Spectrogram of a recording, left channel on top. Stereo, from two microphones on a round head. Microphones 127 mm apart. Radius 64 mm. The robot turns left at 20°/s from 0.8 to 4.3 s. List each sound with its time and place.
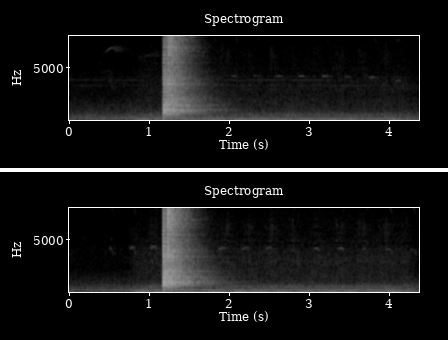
1.2 s a clap: 55° right (ahead or behind), 1.8 m; by 1.4 s 60° right (ahead or behind), 1.8 m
